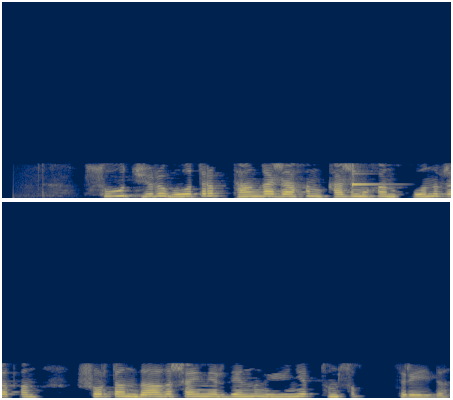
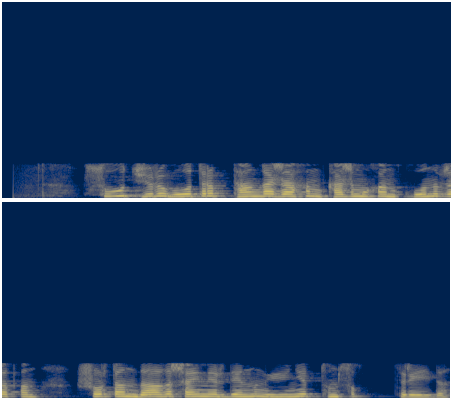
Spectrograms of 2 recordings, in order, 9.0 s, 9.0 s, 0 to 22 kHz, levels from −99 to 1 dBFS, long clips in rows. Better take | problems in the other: second | noise reduction (classical method Wiener filter)

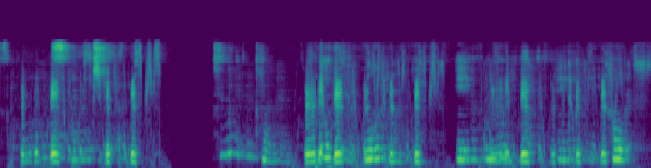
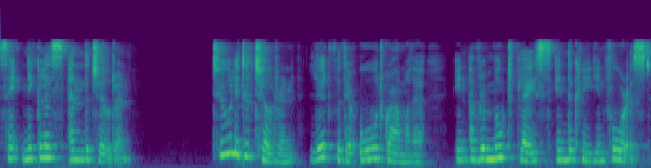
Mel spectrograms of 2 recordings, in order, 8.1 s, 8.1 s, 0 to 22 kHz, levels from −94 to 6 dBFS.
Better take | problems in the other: second | noise reduction (neural mask model DeepFilterNet 3)

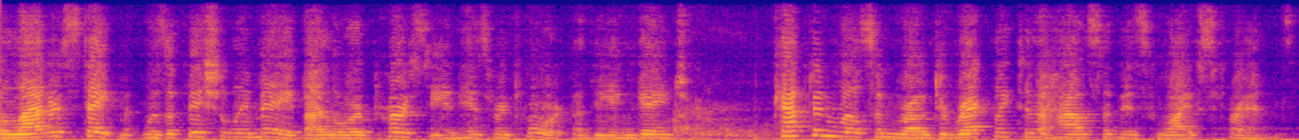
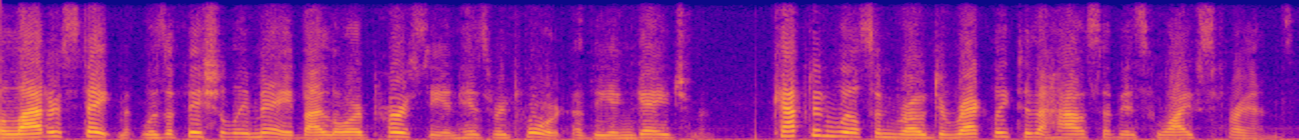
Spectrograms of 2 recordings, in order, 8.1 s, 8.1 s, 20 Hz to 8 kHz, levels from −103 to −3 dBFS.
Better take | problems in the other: second | background sound (Growling); 16 dB below the speech // room echo; dies away in 0.2 s

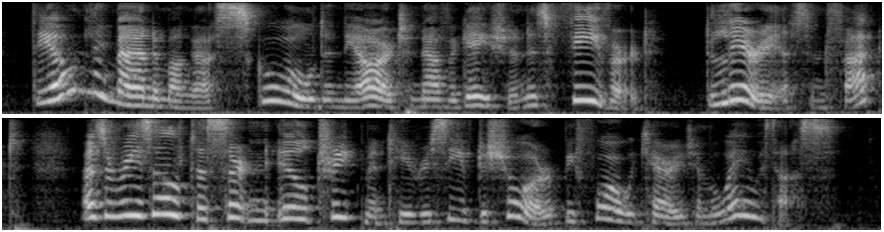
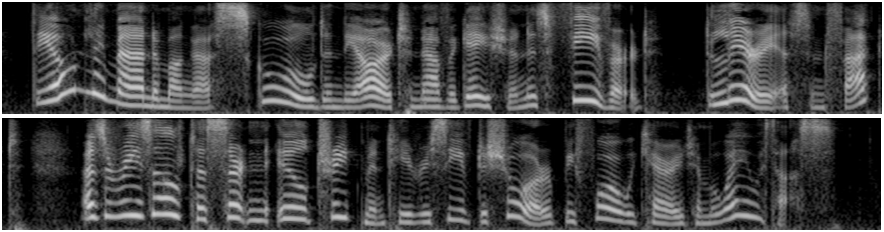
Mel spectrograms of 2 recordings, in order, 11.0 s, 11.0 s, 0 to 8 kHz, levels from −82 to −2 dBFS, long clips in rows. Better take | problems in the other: second | room echo; dies away in 0.2 s

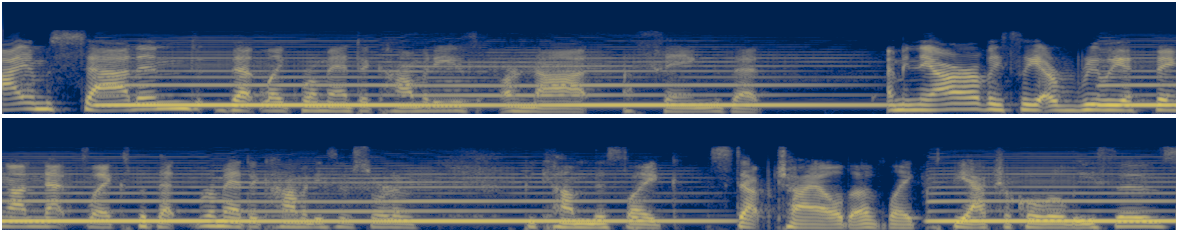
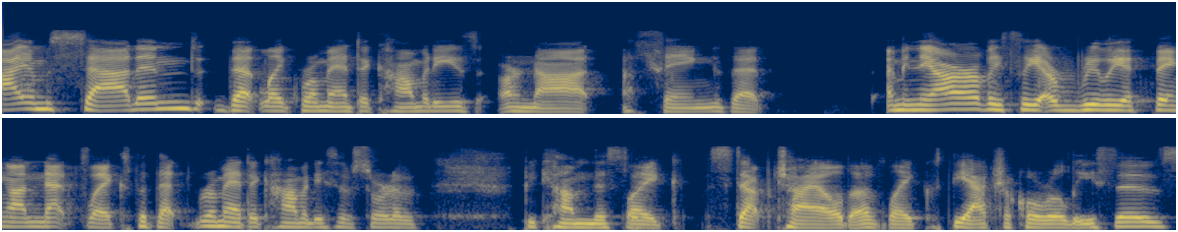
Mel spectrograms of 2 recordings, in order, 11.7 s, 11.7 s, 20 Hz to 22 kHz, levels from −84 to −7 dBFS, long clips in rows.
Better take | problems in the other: second | background sound (Wind instrument, woodwind instrument); 3 dB above the speech

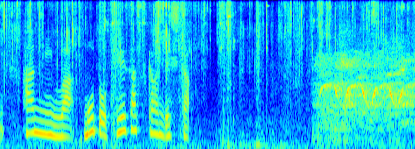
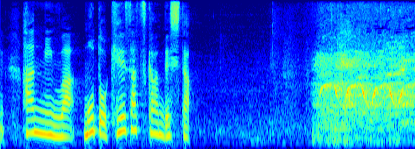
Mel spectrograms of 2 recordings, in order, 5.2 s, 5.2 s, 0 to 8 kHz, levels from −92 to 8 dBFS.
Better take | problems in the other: second | background sound (Keys jangling); 6 dB below the speech

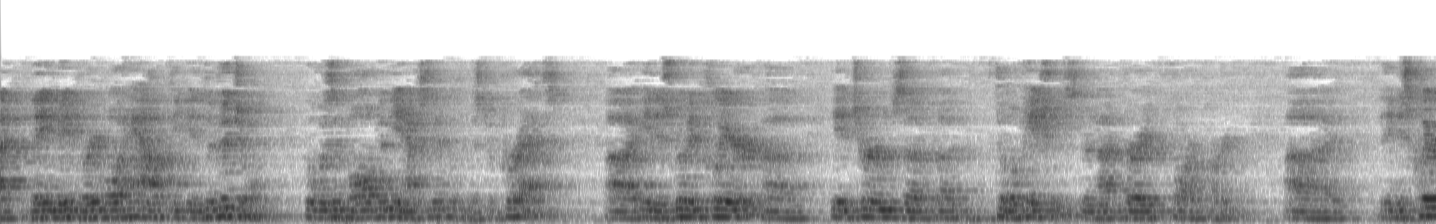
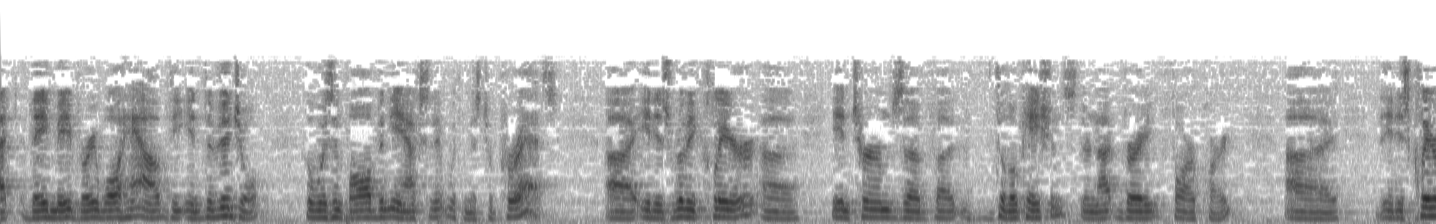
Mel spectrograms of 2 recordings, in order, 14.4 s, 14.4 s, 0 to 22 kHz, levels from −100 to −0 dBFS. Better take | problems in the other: second | room echo; dies away in 1.1 s

